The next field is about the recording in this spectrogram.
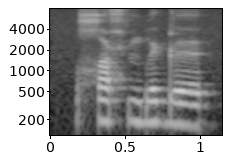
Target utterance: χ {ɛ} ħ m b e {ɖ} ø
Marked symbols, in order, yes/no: no, yes

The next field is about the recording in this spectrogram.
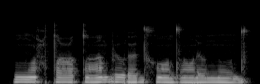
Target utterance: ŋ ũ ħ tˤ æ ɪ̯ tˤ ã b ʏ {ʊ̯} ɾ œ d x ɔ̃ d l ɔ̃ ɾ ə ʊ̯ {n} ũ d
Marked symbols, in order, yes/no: yes, yes

